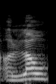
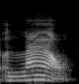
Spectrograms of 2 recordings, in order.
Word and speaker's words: allow: Cái này đừng đọc là allow các em nhé, allow đây là âm ao nhỉ chưa, đọc là allow.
